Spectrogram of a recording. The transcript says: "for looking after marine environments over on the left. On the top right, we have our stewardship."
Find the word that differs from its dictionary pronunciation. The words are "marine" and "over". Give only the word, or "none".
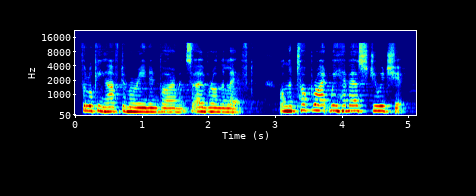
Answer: none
